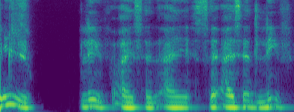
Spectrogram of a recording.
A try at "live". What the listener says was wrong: it sounded like leave, leave, as when you leave a shop, you leave the door open, that sort of thing.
